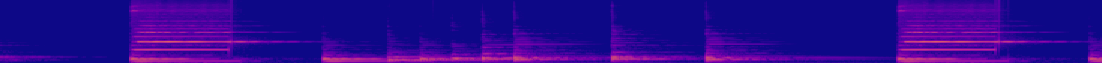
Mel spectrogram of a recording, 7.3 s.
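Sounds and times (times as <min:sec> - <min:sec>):
pizzicato flutes: 0:00.9 - 0:05.1, 0:06.0 - 0:07.3.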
